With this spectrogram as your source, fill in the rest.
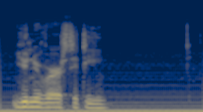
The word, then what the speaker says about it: university: more examples university university although this word starts from a vowel but the initial sound is not a vowel sound it's a consonant sound university university u y y is the initial sound here if we use and it would be entirely wrong another example is European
